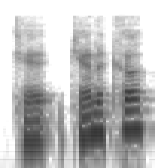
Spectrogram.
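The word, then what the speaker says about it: Kanakuk: pronounce this Camp incorrectly but I believe it's K kakuk is that how you pronounce camps That's Right Branson Missouri okay in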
